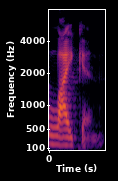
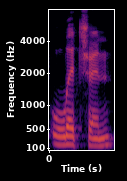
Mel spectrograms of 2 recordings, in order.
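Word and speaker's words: lichen: going to talk about lyen okay some of y'all might pronounce them Len but it's actually lyen okay lyen is actually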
